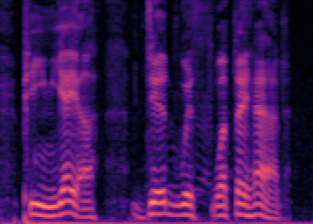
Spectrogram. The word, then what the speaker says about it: Piniella: immigrants like the Piniellas, yes, that's the correct pronunciation, Piniella, did with what they had.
